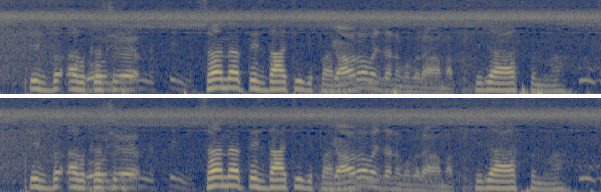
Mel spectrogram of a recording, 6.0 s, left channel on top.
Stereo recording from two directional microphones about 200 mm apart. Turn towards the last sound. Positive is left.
turn(degrees=-5)  # may be behind; listen again after turning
